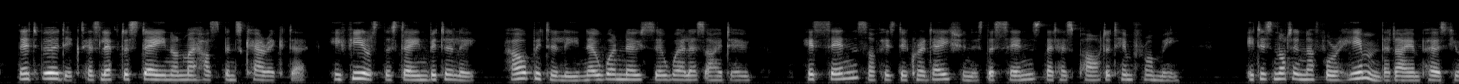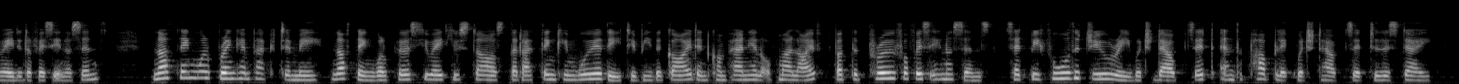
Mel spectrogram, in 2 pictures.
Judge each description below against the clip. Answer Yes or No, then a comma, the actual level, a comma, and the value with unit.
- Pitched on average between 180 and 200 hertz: No, high, 215 Hz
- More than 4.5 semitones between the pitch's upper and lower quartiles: No, average, 3.6 semitones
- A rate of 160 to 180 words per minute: No, fast, 205 wpm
